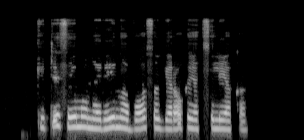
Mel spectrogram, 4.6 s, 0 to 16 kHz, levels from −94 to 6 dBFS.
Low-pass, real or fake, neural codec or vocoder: 9.9 kHz; real; none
